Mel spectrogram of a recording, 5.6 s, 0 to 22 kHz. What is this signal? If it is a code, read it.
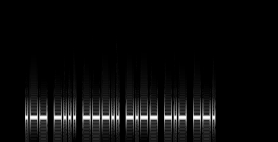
Morse code, heard as a keyed tone, about 25 wpm, 700 Hz. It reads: WB8YKG
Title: USA Call Signs - 6 Characters - Repeated 2x - 25wpm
